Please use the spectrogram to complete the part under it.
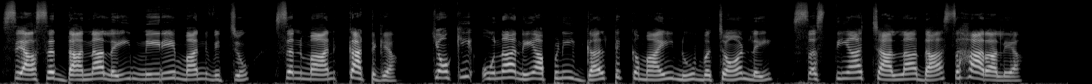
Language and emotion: Punjabi, disgusted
